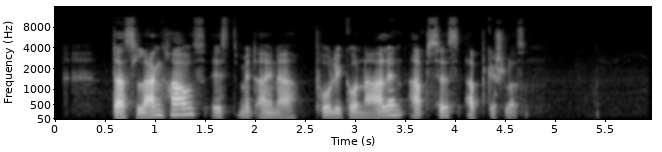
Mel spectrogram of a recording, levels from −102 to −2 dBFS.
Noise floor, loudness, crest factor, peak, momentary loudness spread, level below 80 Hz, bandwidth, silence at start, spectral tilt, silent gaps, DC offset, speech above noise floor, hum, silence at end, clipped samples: -79 dBFS; -28 LUFS; 22 dB; -8 dBFS; 16 LU; -86 dBFS; 11.5 kHz; 0.6 s; -5 dB/octave; none; under 0.1%; 51 dB; none; 1.35 s; under 0.1%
